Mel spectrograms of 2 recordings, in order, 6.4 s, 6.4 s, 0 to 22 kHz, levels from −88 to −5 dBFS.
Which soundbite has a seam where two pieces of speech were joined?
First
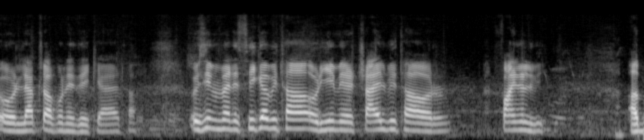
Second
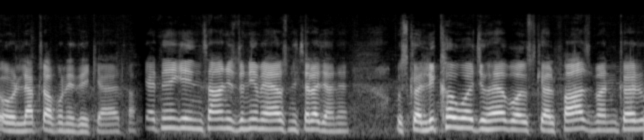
second; 1 cut; at 1.6 s

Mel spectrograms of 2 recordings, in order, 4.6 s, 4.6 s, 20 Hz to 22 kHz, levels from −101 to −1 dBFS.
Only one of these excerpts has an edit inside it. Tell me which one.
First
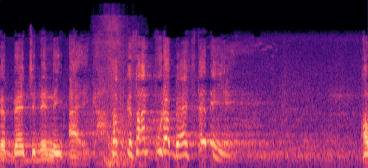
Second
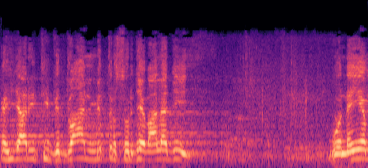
first; 1 cut; at 1.3 s

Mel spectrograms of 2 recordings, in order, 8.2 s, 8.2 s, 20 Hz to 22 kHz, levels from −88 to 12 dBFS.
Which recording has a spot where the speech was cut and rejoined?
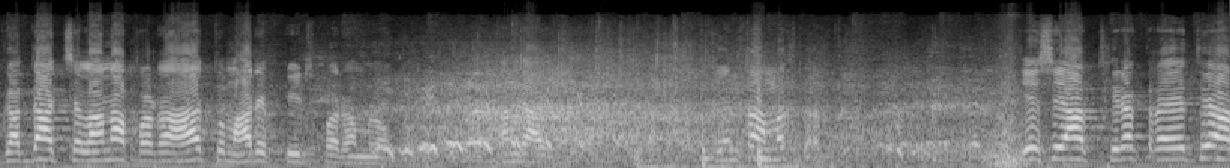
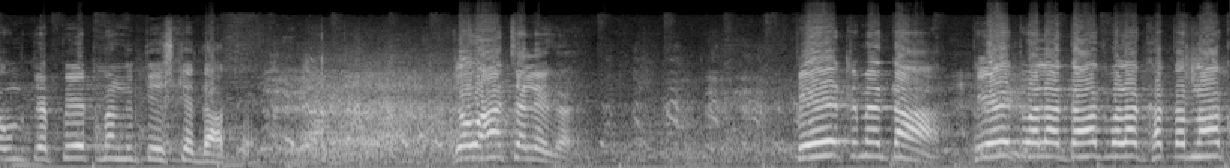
first; 1 cut; at 6.7 s

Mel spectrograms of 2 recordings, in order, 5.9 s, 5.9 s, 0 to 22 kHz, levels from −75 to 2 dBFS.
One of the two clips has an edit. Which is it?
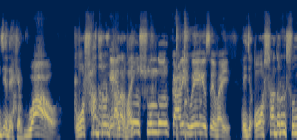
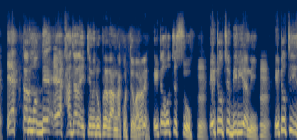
second; 1 cut; at 3.0 s

